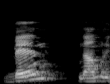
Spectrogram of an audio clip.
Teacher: 비음화가 일어나서 맨 나물이 되겠죠. 그러니까 매 나물이라는 원형에서 맨 나물이 되면 니은 소리가 생겨난 거죠. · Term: 니은 소리가 덧나는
